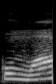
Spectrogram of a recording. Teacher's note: ये जो नाक में आवाज़ ले जाना, ये जो है इसको कहते हैं गुन्ना करना, इख्फा करना। नून की आवाज़ को छुपा कर गुन्ना करते हुए, नून गुन्ना जो है वो करते हुए इसको अदा करना।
